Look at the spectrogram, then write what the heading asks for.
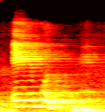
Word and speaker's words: imut: harus ada kata imut imut bukan imut itu emut bacanya imut imutemutemut i mutut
